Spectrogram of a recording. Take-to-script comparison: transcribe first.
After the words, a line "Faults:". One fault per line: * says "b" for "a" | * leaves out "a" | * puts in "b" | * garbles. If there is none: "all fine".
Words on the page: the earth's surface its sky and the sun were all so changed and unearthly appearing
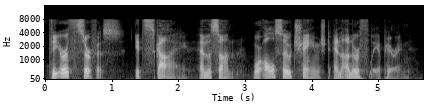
the earth's surface its sky and the sun were all so changed and unearthly appearing
Faults:
all fine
